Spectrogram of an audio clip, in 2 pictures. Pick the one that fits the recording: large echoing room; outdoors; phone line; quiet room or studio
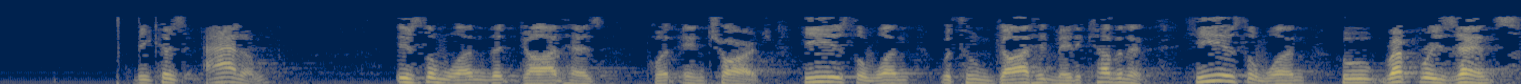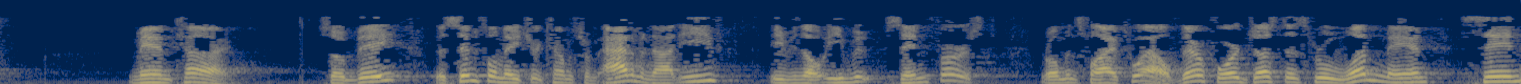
large echoing room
